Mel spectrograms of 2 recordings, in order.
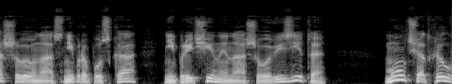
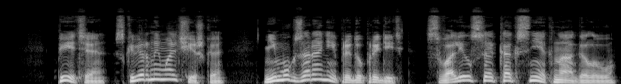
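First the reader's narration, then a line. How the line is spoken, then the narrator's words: Playful, flirtatious complaint. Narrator (Russian): жаловалась сестра Зуева, весело поблескивая глазами и кокетливо улыбаясь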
